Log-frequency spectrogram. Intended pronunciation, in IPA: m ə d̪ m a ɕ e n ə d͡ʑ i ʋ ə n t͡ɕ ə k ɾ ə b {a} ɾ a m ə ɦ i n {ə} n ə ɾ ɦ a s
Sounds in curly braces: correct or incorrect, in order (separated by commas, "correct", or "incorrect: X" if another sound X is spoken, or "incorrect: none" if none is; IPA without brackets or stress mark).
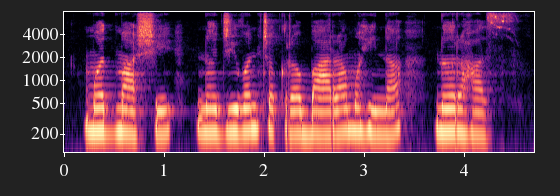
correct, incorrect: a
